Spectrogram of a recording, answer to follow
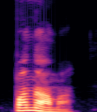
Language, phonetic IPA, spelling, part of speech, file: Russian, [pɐˈnamə], Панама, proper noun, Ru-Панама.ogg
- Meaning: 1. Panama (a country in Central America) 2. Panama City (the capital city of the country of Panama)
